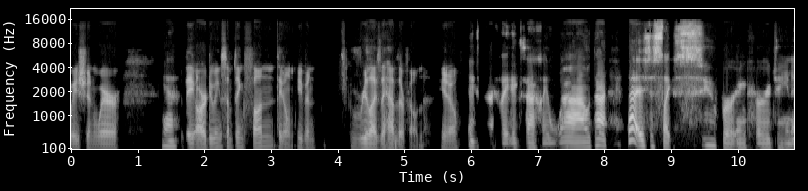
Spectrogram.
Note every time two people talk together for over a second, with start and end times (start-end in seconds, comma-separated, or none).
none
